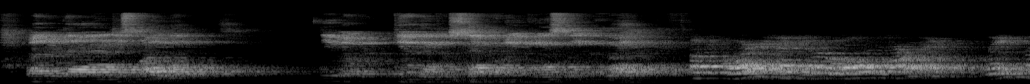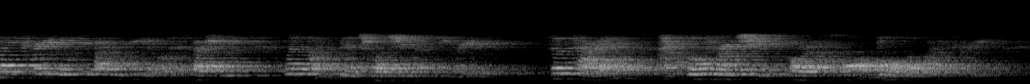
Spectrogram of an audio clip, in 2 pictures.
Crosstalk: none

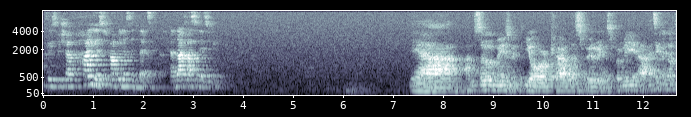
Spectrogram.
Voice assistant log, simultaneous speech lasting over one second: none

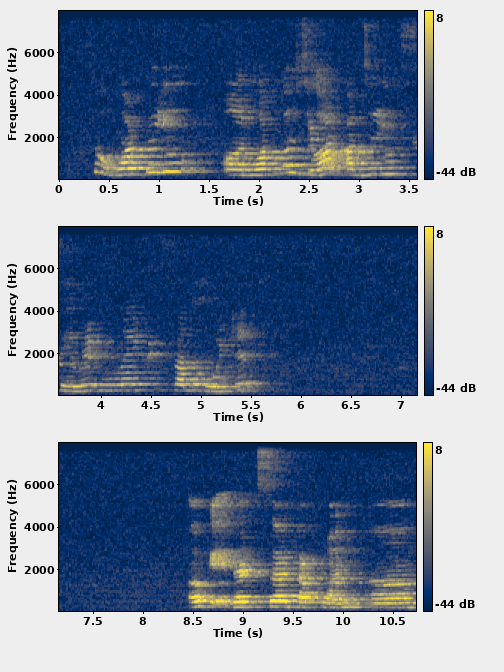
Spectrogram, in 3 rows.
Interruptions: none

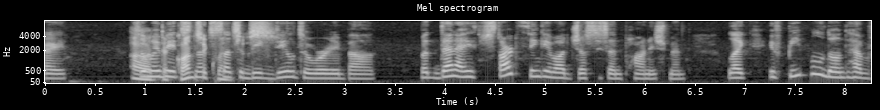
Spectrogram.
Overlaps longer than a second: present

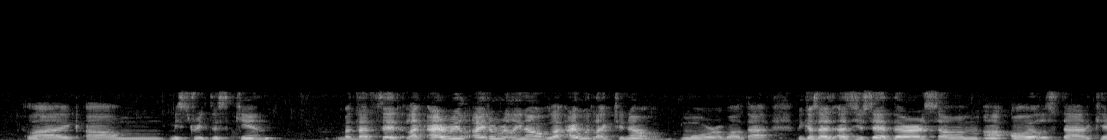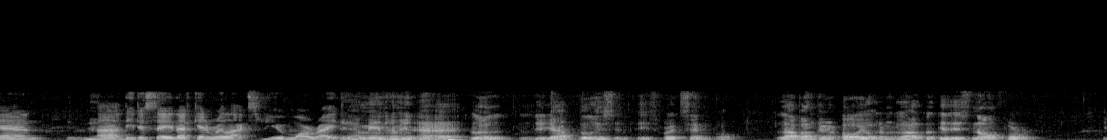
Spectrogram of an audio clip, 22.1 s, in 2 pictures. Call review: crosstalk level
none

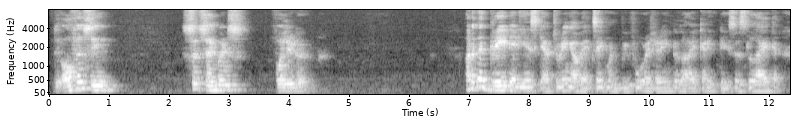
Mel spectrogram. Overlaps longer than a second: none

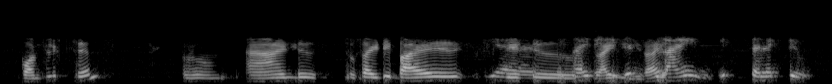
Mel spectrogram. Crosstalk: present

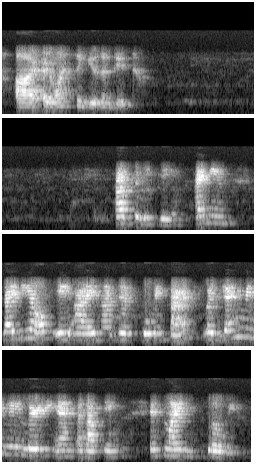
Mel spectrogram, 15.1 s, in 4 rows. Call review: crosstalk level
none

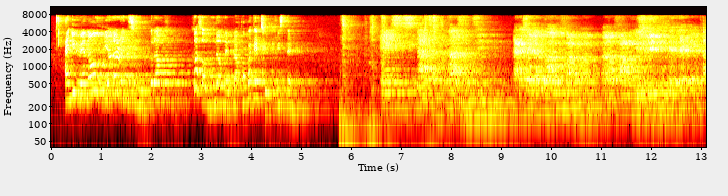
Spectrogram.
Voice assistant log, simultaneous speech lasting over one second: none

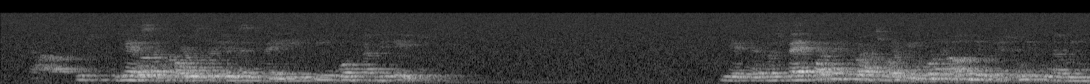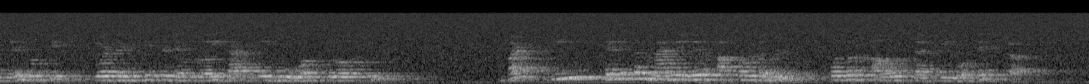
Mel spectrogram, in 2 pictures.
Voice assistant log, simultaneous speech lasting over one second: present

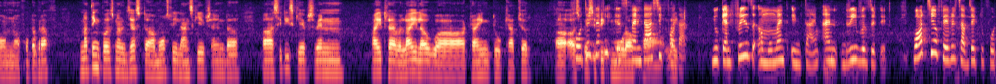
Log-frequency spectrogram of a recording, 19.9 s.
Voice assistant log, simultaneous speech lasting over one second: present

